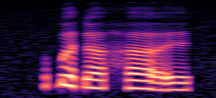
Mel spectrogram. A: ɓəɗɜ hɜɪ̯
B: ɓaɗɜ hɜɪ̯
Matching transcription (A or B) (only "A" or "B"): A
